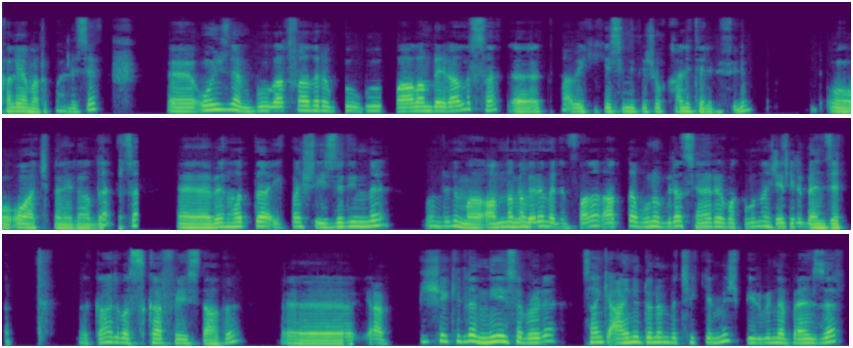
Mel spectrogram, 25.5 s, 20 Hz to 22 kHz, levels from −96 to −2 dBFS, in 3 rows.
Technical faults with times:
3.43-3.79 frames out of order
9.48-9.85 frames out of order
13.58-13.77 frames out of order
16.21-16.42 frames out of order

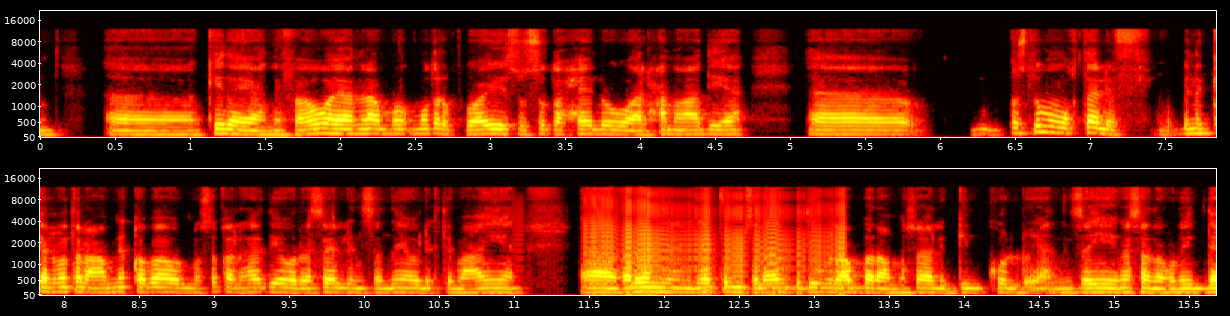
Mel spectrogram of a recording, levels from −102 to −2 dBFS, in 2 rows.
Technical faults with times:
10.99-13.20 buffer tearing

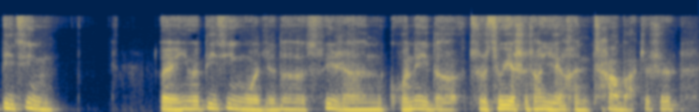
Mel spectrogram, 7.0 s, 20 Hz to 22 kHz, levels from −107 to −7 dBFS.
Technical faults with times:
none

